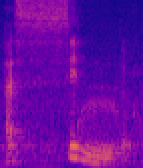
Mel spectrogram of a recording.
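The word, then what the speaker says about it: السن: Because sin is harufu shamsiyah, therefore you put a shadda here and you do not pronounce the lam. I'm sorry about that. So you say as-sinu.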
